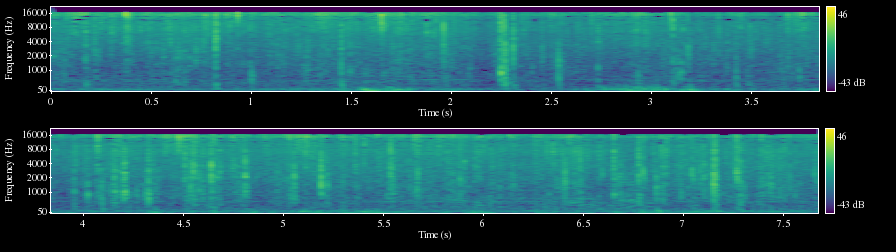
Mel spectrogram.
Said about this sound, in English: So right now we can stroll on out to the field. I just warn you, it is an active farm, so there will be irrigation pipes. Parts of the ground are a little uneven, so just please watch your steps. Come on through.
